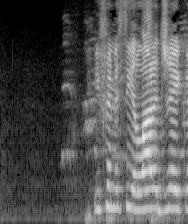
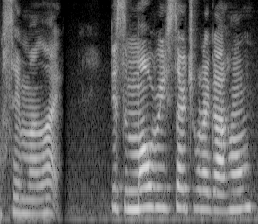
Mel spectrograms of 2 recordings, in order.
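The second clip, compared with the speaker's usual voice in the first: ordinary talk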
